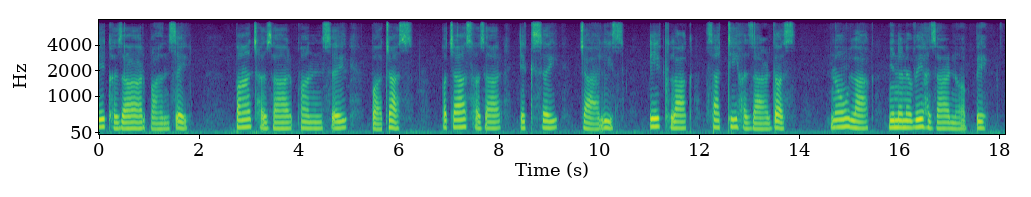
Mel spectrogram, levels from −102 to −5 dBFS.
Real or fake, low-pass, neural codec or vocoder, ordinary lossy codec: fake; 7.2 kHz; codec, 44.1 kHz, 7.8 kbps, DAC; none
